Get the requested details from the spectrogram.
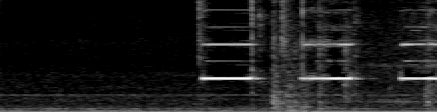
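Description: A door button is pressed with a click.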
